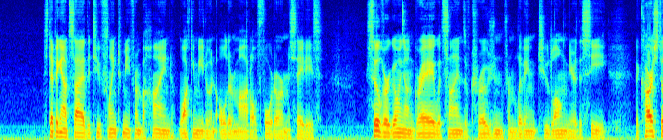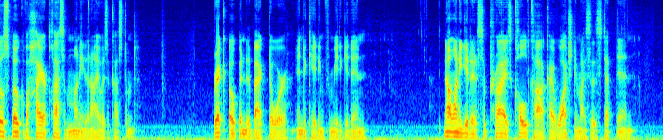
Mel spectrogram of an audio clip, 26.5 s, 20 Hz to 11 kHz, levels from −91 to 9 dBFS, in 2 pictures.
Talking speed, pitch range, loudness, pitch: 165 wpm, 70-90 Hz, -19 LUFS, 80 Hz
